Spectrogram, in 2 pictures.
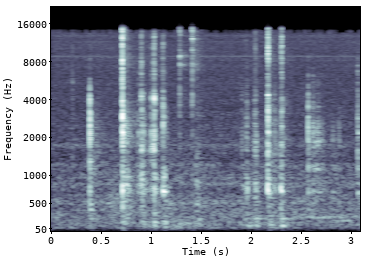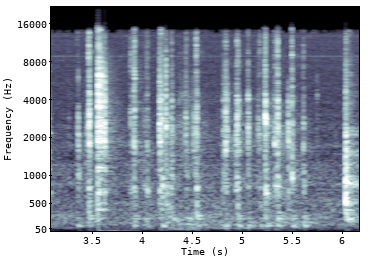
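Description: Typing on a computer keyboard: irregular runs of key clicks, with a short pause a little before halfway through.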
